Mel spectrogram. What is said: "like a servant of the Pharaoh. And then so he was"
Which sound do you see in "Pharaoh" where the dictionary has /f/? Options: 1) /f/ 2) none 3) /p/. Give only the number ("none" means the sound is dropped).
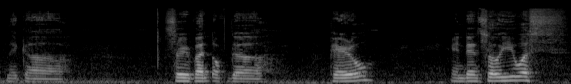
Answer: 3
